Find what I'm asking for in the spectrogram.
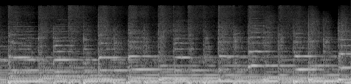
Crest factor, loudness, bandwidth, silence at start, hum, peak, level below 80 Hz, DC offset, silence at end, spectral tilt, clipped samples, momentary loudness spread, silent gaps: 12 dB; -19 LUFS; 17 kHz; 0 s; none; -6 dBFS; -26 dBFS; under 0.1%; 0 s; -6.5 dB/octave; under 0.1%; 2 LU; none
